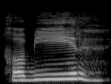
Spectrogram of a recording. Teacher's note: Tidak menebal dan juga tidak terseret. Jadi tidak ada tamtit di situ ya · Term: ro yang tarkik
